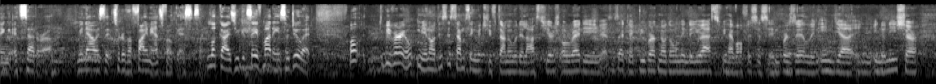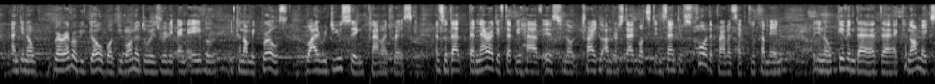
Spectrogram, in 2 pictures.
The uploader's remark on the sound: Live from the 2017 Future of Energy Summit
